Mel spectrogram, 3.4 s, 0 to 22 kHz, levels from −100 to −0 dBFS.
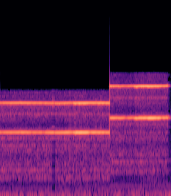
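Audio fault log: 1.04–2.05 s, repeated packet loss (robotic sound): seven dropouts, the longest 56 ms, are each filled by extending the preceding sound, leaving a choppy texture.
2.19–3.42 s, section at the wrong speed: runs 1.43 times fast, so the sound is hurried and about seven semitones higher, likely from playback against the wrong clock.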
